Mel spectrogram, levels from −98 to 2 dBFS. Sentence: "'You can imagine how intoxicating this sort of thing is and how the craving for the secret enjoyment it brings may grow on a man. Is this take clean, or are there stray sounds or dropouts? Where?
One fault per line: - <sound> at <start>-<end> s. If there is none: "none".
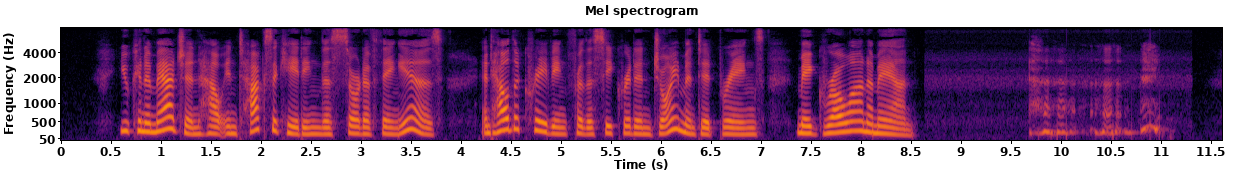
- laugh at 9.7-11.2 s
